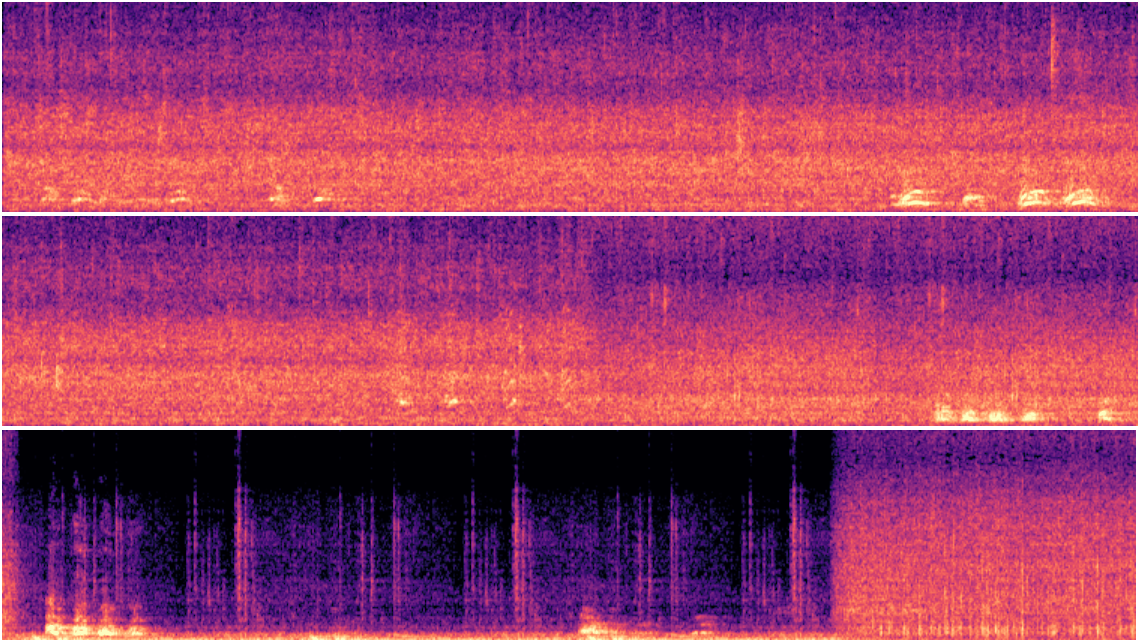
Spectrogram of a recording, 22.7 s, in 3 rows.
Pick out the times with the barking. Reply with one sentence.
You can hear the barking from 0.2 to 2.2 s, from 5.9 to 7.5 s, from 10.2 to 11.6 s, from 13.8 to 16.1 s and from 18.9 to 19.9 s.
